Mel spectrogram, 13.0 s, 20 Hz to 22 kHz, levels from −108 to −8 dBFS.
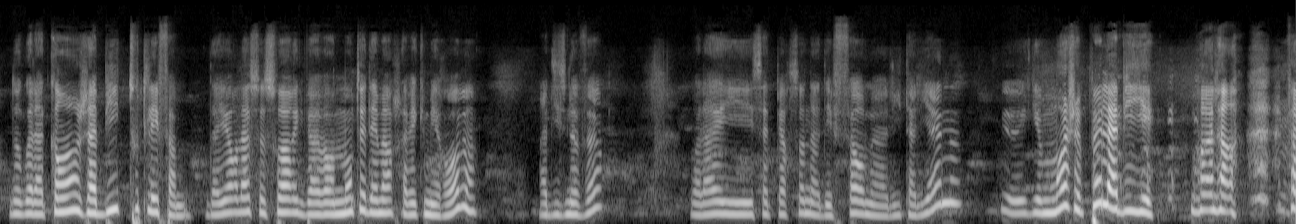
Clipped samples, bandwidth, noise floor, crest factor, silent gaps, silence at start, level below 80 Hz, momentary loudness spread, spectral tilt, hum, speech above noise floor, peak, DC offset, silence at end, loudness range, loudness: under 0.1%; 14.5 kHz; -67 dBFS; 22 dB; none; 0.1 s; -54 dBFS; 13 LU; -5 dB/octave; none; 34 dB; -10 dBFS; under 0.1%; 0 s; 8 LU; -33 LUFS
